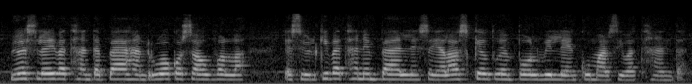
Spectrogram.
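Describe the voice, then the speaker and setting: A woman reading a Bible passage aloud in a steady, measured way. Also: a little high, slight background noise. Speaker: scripture reader.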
